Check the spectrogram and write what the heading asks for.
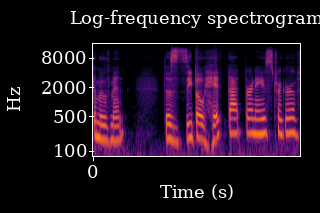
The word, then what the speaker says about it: Zippo: Z i p o like zip it to me. It's fast. It's two syllables. It sounds like a movement. Does Zippo hit that Bernay's trigger of speed and efficiency?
